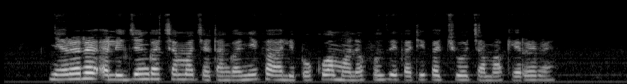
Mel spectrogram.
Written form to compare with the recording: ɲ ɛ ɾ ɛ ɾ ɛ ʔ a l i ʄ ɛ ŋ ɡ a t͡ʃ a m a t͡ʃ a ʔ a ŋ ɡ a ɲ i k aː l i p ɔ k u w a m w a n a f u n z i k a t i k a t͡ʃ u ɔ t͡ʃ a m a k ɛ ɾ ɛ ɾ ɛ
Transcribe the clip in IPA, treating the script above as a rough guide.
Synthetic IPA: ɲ ɛ ɾ ɛ ɾ ɛ ʔ a l i ʄ ɛ ŋ ɡ a t͡ʃ a m a t͡ʃ a t a ŋ ɡ a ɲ i k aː l i p ɔ k u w a m w a n a f u n z i k a t i k a t͡ʃ u ɔ t͡ʃ a m a k ɛ ɾ ɛ ɾ ɛ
